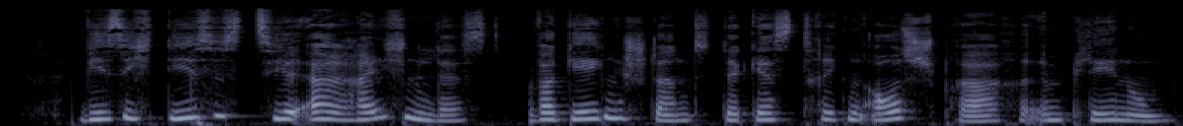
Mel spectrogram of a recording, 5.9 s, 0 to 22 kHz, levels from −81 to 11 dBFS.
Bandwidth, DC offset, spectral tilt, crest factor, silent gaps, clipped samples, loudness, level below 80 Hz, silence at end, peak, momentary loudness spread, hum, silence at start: 16 kHz; under 0.1%; -4 dB/octave; 16 dB; none; under 0.1%; -33 LUFS; -66 dBFS; 0.05 s; -16 dBFS; 7 LU; none; 0.4 s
